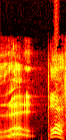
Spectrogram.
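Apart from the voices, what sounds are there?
burping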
